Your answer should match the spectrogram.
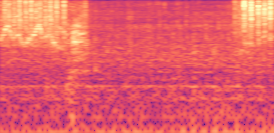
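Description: Boat's outboard motor running steadily at trolling speed, heard as a low, even rumble.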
